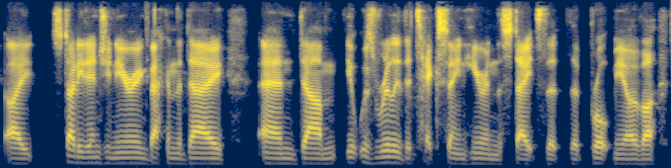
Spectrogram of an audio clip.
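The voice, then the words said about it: Australian English accent. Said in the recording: “there's a mismatch with the accent there. Originally, I'm from Australia”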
